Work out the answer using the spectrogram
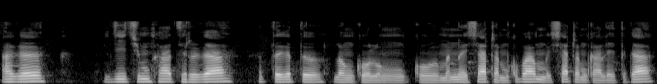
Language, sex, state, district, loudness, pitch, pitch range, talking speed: Wancho, male, Arunachal Pradesh, Longding, -20 LUFS, 120 Hz, 105-125 Hz, 175 wpm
